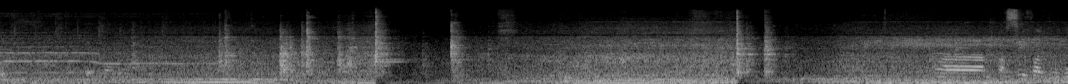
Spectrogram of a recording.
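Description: Scattered knocks and clanks, about seven in all, from the metal scaffolding as it is gripped and climbed, over a low steady rumble.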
